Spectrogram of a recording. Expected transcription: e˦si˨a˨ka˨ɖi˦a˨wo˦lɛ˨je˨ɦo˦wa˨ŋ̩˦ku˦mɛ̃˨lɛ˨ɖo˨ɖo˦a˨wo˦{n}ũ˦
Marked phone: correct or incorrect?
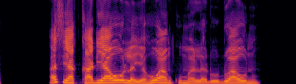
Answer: correct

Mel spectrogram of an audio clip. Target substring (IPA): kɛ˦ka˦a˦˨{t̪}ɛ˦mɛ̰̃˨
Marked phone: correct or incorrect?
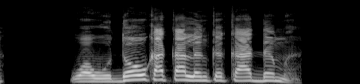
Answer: incorrect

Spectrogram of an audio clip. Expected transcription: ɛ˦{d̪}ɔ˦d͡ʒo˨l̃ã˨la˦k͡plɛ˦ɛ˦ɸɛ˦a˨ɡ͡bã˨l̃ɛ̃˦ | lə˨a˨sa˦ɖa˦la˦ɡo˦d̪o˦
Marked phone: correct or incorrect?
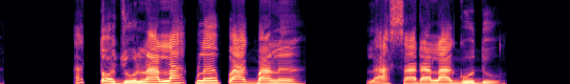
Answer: incorrect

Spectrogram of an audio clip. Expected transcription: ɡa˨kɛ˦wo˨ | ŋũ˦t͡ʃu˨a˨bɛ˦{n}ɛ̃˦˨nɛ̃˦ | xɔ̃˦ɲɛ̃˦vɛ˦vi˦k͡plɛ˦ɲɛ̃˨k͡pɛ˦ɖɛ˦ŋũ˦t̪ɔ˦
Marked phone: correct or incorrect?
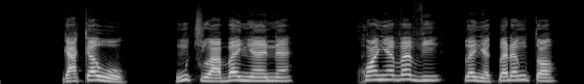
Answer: incorrect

